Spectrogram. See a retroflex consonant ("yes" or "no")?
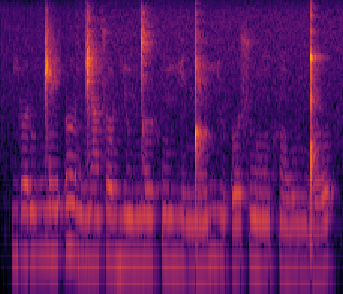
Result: no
